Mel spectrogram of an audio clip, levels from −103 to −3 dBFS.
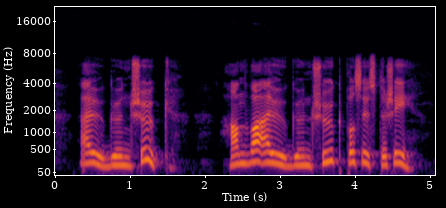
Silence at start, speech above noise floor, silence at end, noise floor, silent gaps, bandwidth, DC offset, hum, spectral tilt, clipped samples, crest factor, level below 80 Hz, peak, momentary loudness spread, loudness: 0.35 s; 44 dB; 0.3 s; -81 dBFS; none; 8 kHz; under 0.1%; none; -5 dB/octave; under 0.1%; 20 dB; -82 dBFS; -18 dBFS; 10 LU; -38 LUFS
